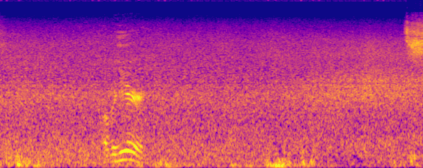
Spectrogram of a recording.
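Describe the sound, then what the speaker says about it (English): Ocean surf breaking on a spring day on the New Hampshire coast, a steady broadband wash of waves and wind rumbling without pause, with a voice briefly heard over it. "Waves are perfectly groomed"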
